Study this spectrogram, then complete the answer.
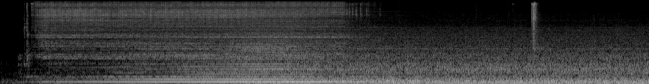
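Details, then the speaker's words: Goodman gas pack package unit not cooling, breaker tripping: strained hum and whine rises about three seconds then drops as the compressor trips, condenser fan at half speed; compressor running hot with a bad, grounded winding. "something started making noise before we even gave it this leg say like something going on with a compressor to me"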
